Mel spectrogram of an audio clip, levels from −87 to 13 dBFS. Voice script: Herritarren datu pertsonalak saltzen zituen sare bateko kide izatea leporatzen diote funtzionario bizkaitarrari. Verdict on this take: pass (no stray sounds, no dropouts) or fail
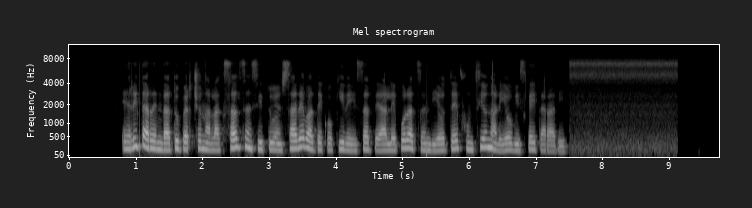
pass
